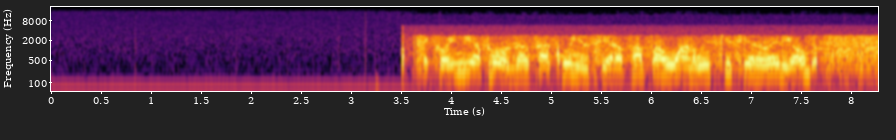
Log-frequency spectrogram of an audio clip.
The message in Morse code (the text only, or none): none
